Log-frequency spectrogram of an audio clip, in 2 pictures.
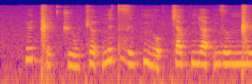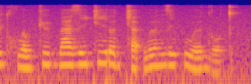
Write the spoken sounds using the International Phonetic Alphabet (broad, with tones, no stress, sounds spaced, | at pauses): y˦ ɡ͡ǁ ø˧ t t͡ʃ y˨ w c ø˧ ʔ n i˦ t z i˨˦ kʷ ɲ o˨ ʔ c æ˦ kʷ ɲ æ˦ ʔ n z ɯ˦ ŋ͡ǁ y˦ d xʷ æ˧ w c y˦ b æ˦ z i˦ c i˦ ɾ ø˦ d c æ˧ ʔ w ø˦ n z i˦ kʷ w ø˨˦ d o˨ t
